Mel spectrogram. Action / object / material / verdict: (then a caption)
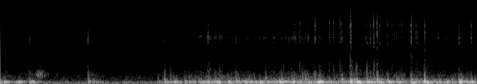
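scrape / metal mesh microphone grille / metal mesh / none. Long manicured nails of both hands scratch the hollow black metal mesh grille of a Blue Yeti style USB microphone. The result is a dense, rumbling scratch with a heavy low boom around 100 Hz, scattered with bright clicky ticks. It starts soft and grows louder and busier after about a second and a half.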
